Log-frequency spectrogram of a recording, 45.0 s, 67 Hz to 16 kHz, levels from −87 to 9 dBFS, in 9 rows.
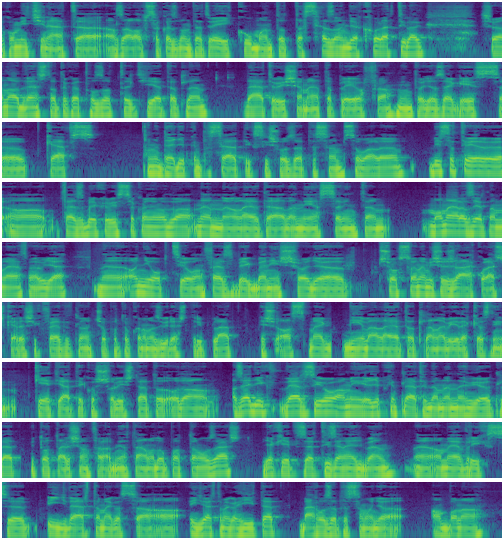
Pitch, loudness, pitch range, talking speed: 95 Hz, -12 LUFS, 90-100 Hz, 165 wpm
